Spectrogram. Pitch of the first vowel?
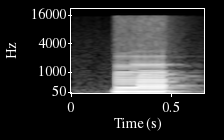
low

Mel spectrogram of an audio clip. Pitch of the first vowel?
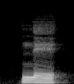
low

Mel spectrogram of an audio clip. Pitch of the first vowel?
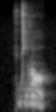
high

